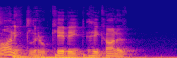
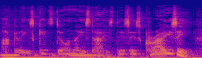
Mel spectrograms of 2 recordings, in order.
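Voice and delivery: hushed, breathy whisper of disbelief, pitched way up; amazed whisper; 9 dB quieter than usual. Retold or imitated. Watching kids do backflips on his bike, stunned whisper. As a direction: whisper it like you can't believe your eyes. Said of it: "And I'm like".

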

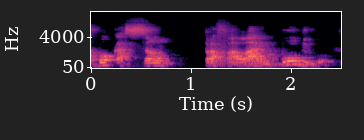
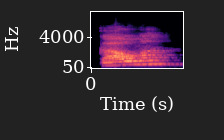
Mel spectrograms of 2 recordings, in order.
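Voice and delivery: calma called out higher and louder; emphatic calm; 8 semitones higher, 8 dB louder than usual. Retold or imitated. God reassuring a despairing person, a louder higher calma. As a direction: say calma again, raised and louder. God's answer repeated.

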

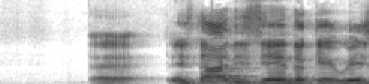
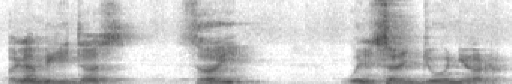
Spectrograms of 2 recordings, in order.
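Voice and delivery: low, slow, soft character voice; thicker, deeper voice; 8 semitones lower, 7 dB quieter, slower than usual. Shown as a demonstration. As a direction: drop way down and introduce yourself slowly. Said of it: "un poco más gruesa". (voz gruesa, grave y pausada)

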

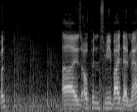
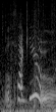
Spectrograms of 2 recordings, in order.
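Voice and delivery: much higher squeaky comeback; mock retort; slower than usual. Gamer retelling his own retort to the enemy, high. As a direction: snap back in a high voice. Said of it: "I'm like".

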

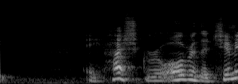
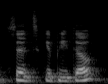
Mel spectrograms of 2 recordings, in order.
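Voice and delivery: ordinary delivery

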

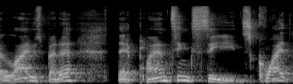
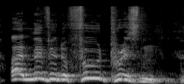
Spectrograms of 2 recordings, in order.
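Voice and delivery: quoting Ron Finley; 10 semitones higher than usual. Retold or imitated. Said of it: "this is what Ron says".

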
